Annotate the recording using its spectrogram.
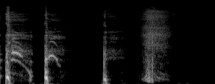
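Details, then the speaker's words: Acted cough by a male voice actor playing a young man with a cough since yesterday, no sore throat, runny nose or fever; a cold is suspected. Three short dry coughs, then a breathy exhale. "なんか昨日から咳が止まんなくて。喉が痛いとか、鼻水が出るとかそういうのはないんですけど、本当に、喉ってか咳こんな感じとか続いてる感じっすかね。"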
